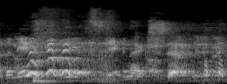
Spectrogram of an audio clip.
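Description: Speech: a person talking, with no other sound standing out.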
